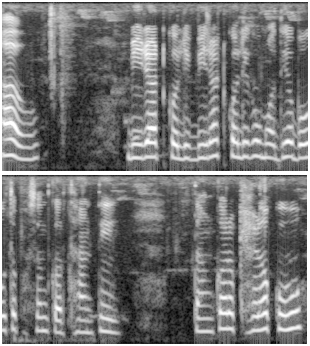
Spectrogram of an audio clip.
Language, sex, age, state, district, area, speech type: Odia, female, 18-30, Odisha, Rayagada, rural, spontaneous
